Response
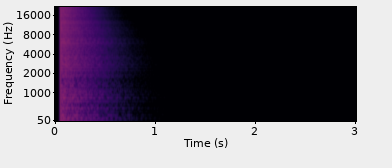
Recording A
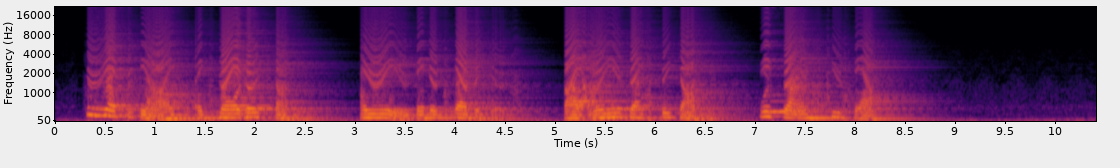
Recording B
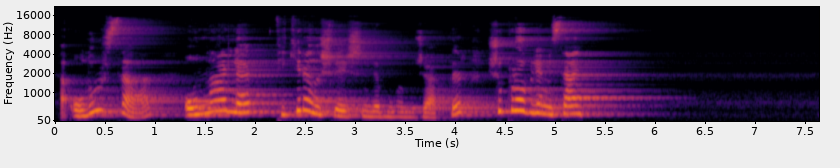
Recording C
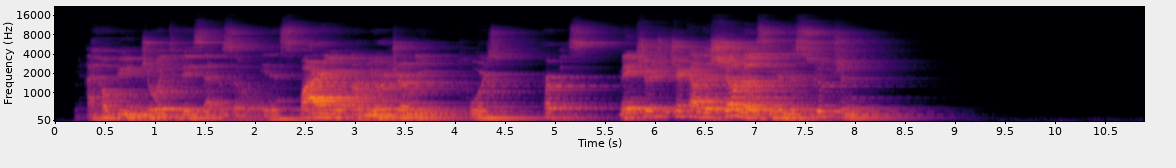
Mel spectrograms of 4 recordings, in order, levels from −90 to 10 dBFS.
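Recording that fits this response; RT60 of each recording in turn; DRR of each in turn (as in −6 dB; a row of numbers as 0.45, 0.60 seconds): C; 1.6, 1.6, 1.6 seconds; 3.0, 8.0, −5.5 decibels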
